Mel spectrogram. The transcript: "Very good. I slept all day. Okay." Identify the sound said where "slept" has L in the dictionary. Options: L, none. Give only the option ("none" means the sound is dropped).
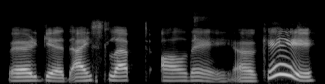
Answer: L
